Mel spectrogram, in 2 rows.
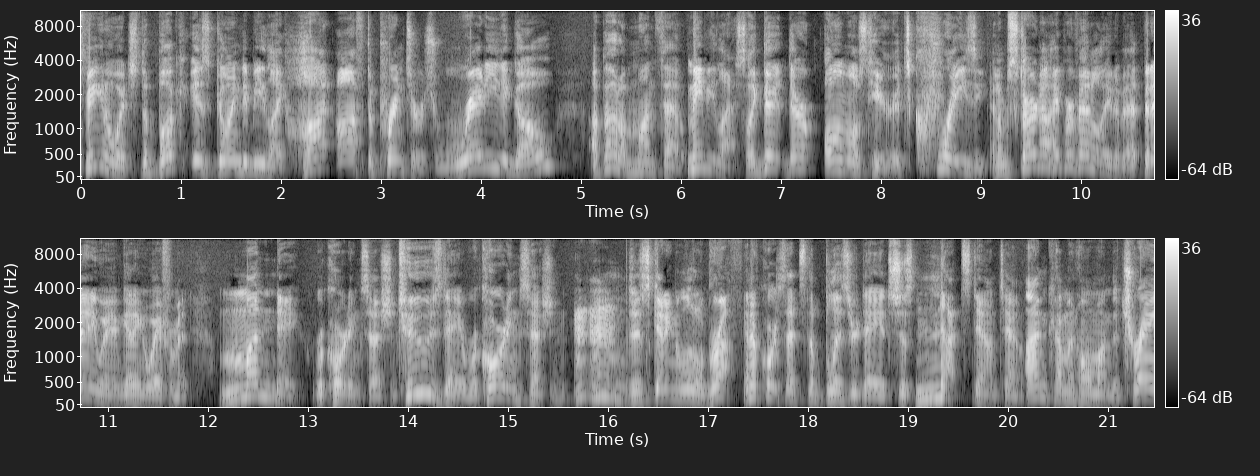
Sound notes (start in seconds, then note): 15.6 clearing throat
